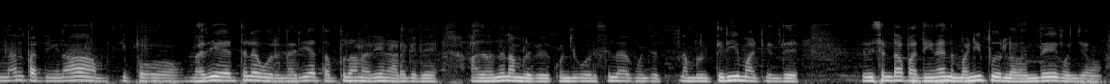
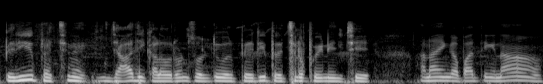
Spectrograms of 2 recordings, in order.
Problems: background sounds at intervals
